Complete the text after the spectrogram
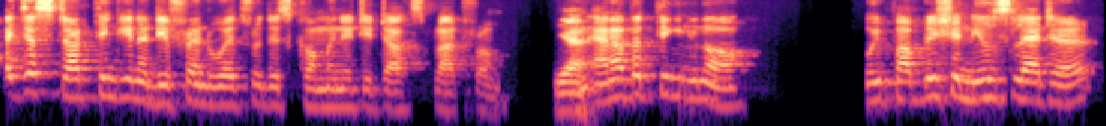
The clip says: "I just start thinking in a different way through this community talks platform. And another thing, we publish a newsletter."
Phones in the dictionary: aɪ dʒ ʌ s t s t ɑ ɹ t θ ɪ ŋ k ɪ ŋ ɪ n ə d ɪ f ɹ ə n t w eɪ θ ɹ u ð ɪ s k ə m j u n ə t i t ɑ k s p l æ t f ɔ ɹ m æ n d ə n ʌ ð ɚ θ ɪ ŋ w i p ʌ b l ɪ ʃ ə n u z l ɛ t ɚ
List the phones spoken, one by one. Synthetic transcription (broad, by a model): aɪ dʒ ʌ s t s t ɑ ɹ t t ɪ ŋ k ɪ ŋ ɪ ə d ɪ f ɹ ə n t w eɪ t ɹ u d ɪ s k ə m j u n ə t i t ɑ k s p l æ t f ɔ ɹ m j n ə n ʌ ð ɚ t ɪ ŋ w i p ʌ b l ɪ ʃ ə n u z l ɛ t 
